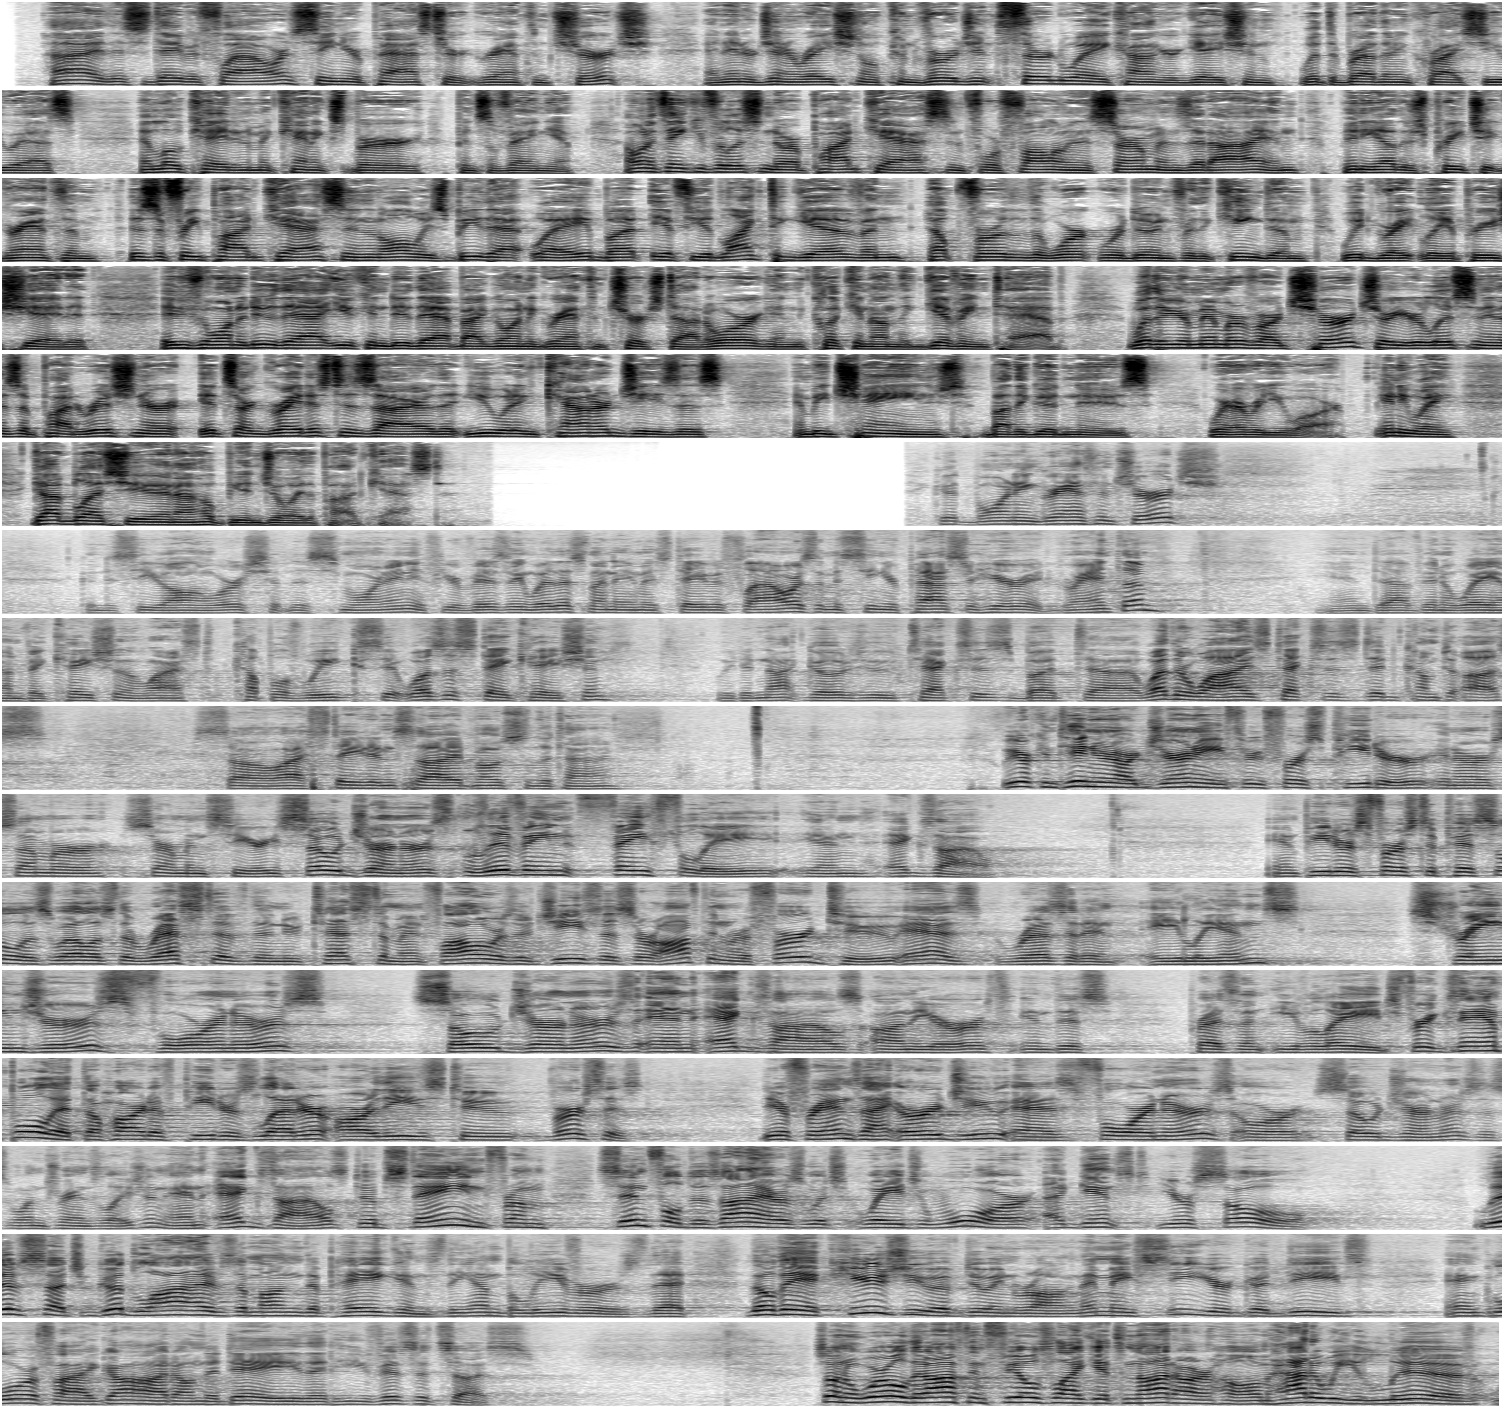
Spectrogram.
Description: Sermon Focus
